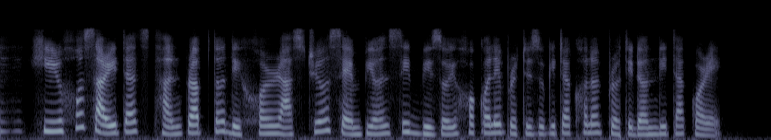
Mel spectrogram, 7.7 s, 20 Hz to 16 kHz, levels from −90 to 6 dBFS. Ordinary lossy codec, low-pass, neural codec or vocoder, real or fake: AAC, 48 kbps; 7.2 kHz; codec, 16 kHz, about 1 kbps, DyCAST, with the encoder's durations; fake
